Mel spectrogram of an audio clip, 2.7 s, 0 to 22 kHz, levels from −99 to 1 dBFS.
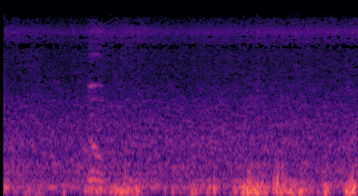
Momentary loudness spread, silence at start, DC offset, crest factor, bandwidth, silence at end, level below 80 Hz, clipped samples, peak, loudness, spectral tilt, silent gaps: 12 LU; 0 s; under 0.1%; 18 dB; 15.5 kHz; 0 s; -46 dBFS; under 0.1%; -20 dBFS; -40 LUFS; -7.5 dB/octave; none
